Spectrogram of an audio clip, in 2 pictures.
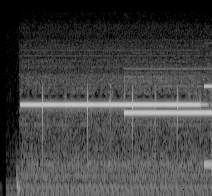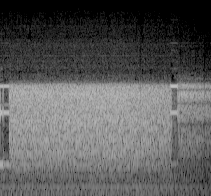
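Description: Dial-up modem handshake: a steady high answer tone broken by regular clicks about twice a second, a step down to a lower tone, then several seconds of harsh hissing static that ends in a few overlapping tones.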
